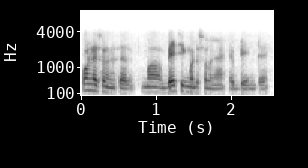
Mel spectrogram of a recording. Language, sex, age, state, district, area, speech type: Tamil, male, 18-30, Tamil Nadu, Kallakurichi, urban, conversation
